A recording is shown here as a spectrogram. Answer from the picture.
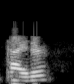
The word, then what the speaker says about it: Keizer: How do you pronounce that? K-E-I-Z-E-R. – Yeah, you're right. Kaiser.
